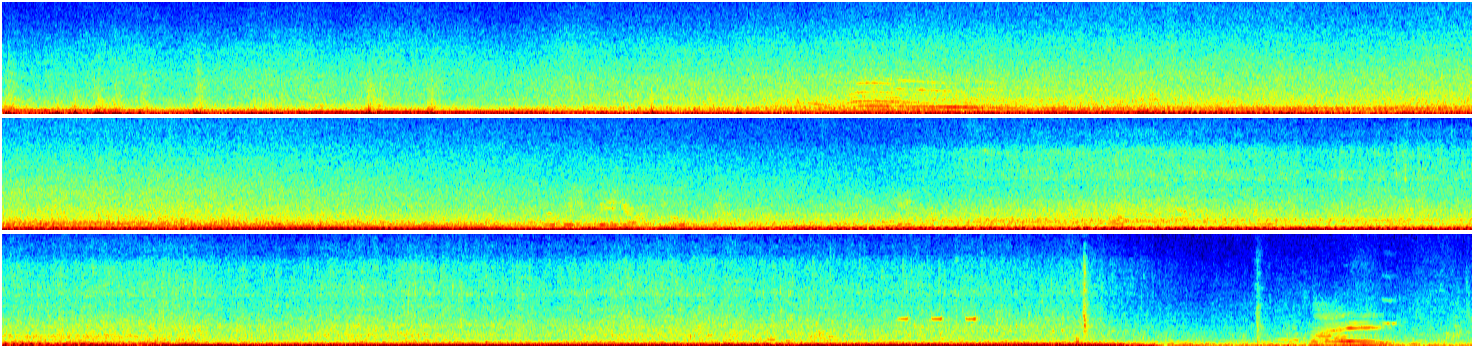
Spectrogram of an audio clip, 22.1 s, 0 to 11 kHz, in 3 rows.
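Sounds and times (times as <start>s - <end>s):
outboard motor running: 0.0s - 21.0s
wind: 0.0s - 22.0s.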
